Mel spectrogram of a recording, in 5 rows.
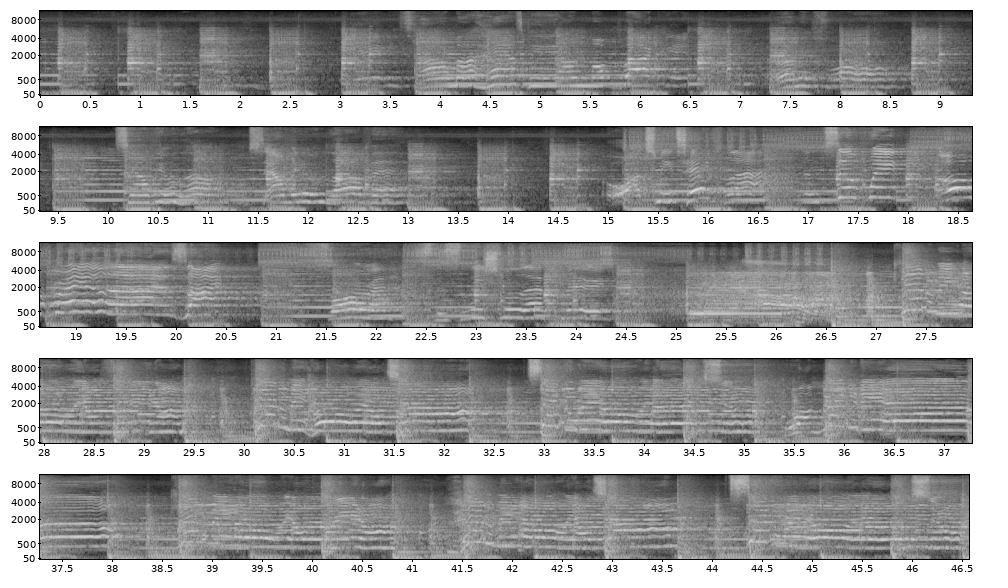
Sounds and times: Music: 0.0 - 46.5.

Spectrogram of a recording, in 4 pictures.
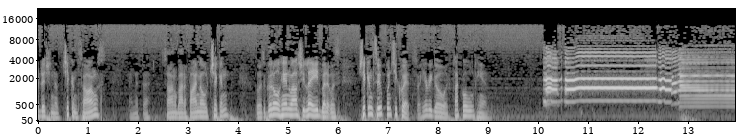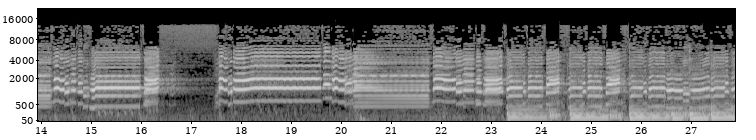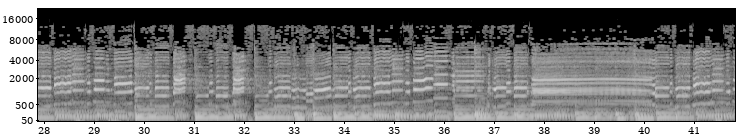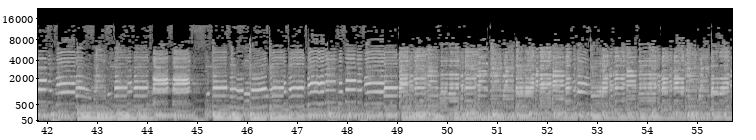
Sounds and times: Music: 0.0 - 55.7.

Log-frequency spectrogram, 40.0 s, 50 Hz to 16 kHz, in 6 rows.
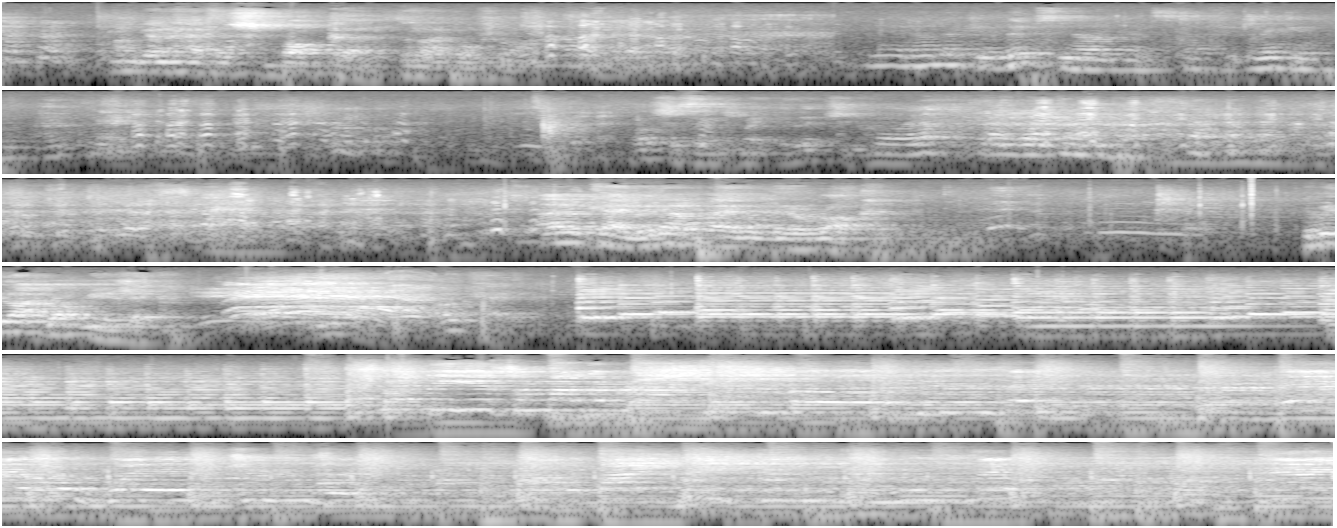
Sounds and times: Speech: 16.0 - 17.8.

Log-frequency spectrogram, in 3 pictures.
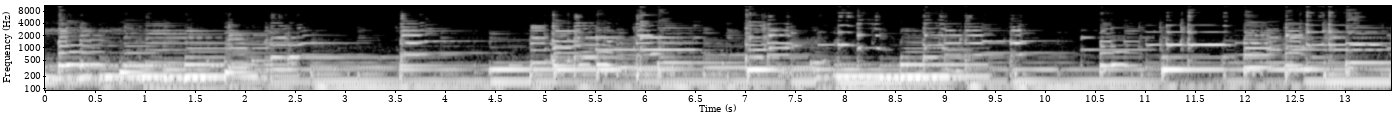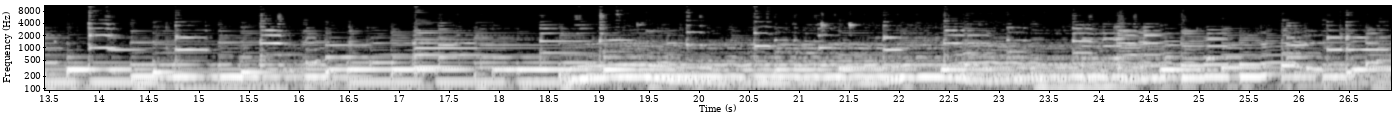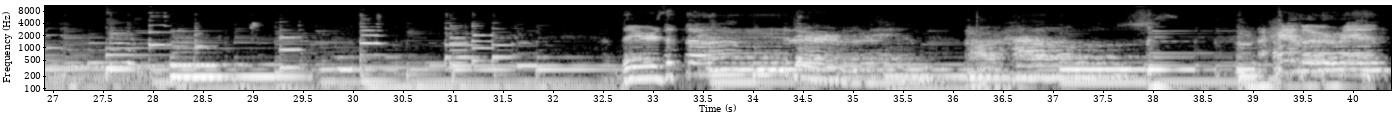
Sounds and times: Singing: 0.0 - 1.5, 18.6 - 25.6, 32.7 - 38.4, 39.0 - 40.3.

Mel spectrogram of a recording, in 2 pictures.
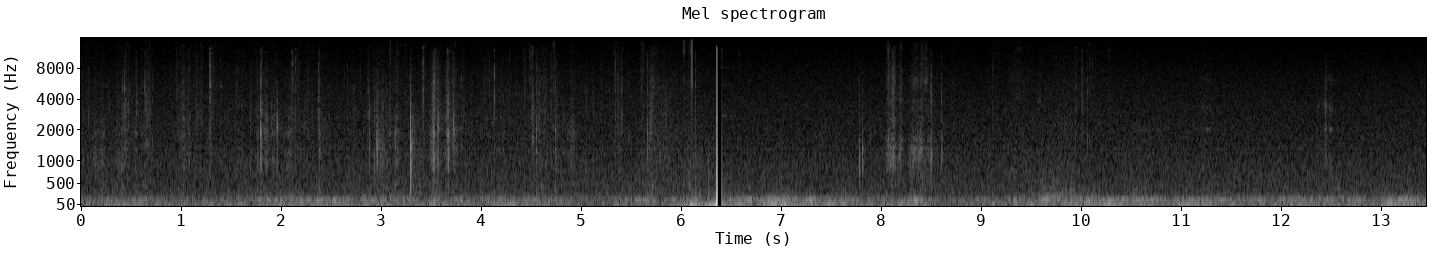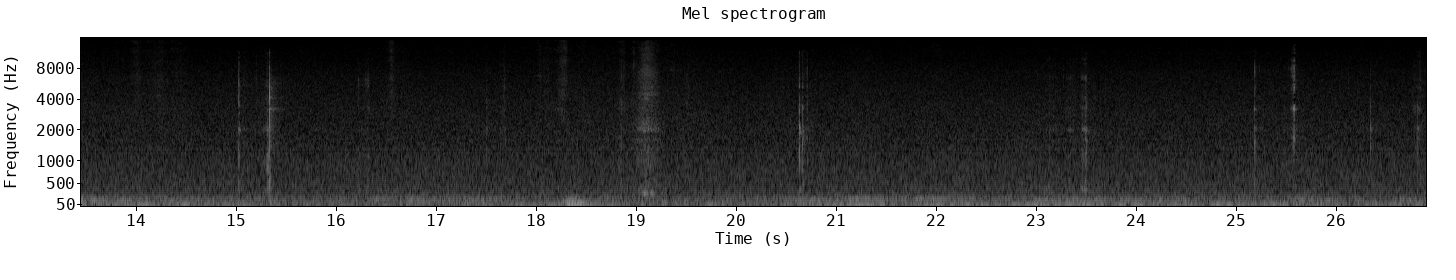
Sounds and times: Inside, small room: 0.0 - 26.9
Silence: 3.8 - 26.8.

